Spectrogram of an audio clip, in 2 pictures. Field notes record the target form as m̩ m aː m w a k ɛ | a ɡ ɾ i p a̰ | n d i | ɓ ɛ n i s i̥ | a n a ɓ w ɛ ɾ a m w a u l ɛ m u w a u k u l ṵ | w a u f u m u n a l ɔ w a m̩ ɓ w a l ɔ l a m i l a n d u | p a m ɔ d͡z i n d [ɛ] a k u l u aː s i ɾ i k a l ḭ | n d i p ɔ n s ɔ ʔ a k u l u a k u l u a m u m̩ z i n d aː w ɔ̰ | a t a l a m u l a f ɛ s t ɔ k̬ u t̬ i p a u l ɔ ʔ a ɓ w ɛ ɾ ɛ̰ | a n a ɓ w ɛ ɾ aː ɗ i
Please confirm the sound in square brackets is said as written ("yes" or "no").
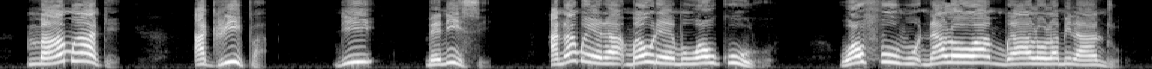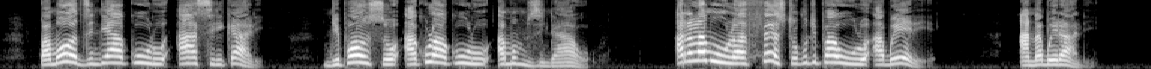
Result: no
